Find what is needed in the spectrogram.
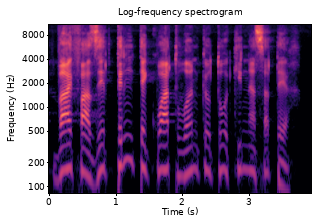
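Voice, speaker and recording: Fairly high in pitch, a man speaks at a fairly slow pace. The recording is very clean with a silent background, dry and close with no echo. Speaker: pastor. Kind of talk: sermon.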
